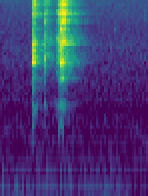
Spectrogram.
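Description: glasses clinking

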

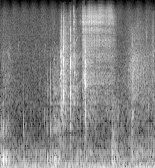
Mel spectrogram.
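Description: sipping a drink

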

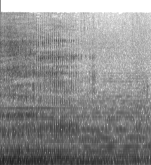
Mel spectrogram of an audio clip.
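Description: tiger growling

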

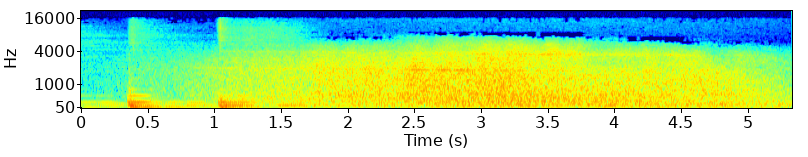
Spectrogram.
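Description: airplane engine

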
